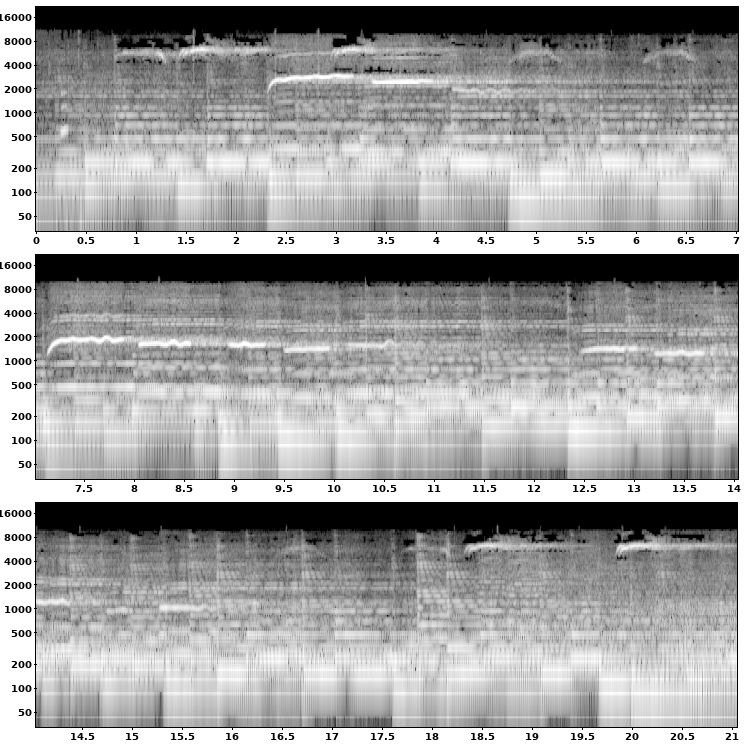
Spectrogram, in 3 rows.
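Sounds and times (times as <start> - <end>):
person whistling a melody: 0.0 - 5.4, 7.1 - 16.8
instrumental music backing: 0.0 - 21.0.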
